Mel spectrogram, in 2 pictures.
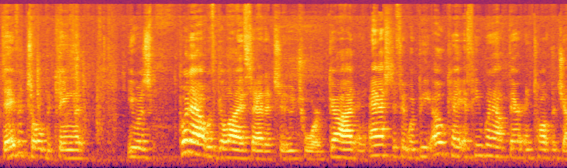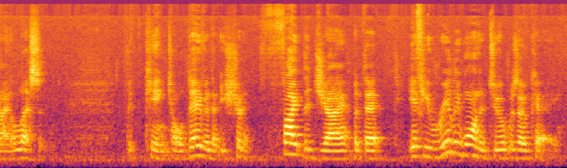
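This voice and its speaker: Creaky yet mellow, the performer's natural medium-pitched voice moves at a moderate pace as he plays a pompous, bossy puppet storyteller. The puppet boasts through comic Bible tales with emphatic, mock-scholarly self-importance. Faint noise and echo come from a distant mic in a reverberant room.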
